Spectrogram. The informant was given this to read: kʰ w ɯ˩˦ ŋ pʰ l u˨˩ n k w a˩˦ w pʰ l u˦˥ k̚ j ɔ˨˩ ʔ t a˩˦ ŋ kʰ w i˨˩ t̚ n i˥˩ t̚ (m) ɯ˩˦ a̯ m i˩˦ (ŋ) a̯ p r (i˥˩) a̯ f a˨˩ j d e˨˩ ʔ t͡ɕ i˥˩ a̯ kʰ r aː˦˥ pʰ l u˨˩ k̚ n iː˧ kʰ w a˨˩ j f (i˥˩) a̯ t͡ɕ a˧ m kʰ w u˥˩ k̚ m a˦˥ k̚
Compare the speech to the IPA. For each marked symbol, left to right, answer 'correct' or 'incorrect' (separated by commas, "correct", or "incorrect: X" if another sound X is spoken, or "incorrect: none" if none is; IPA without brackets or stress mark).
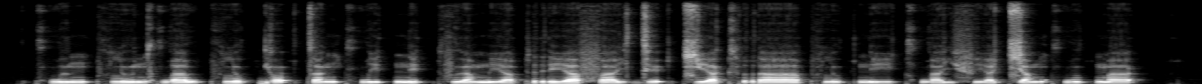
incorrect: f, incorrect: none, correct, incorrect: i˨˩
